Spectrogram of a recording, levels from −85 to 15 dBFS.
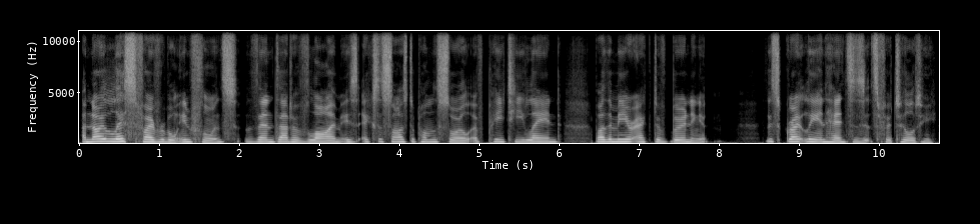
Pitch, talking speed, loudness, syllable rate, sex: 200 Hz, 160 wpm, -19 LUFS, 5.0 syllables/s, female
